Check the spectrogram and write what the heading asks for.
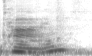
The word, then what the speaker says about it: Thyme: time is about a girl named time spelled like the herb and time has had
